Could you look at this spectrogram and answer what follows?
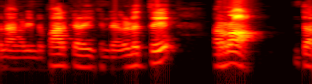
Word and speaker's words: ر: அந்த வகையிலே இப்பொழுது நாங்கள் இன்று பார்க்க இருக்கின்ற எழுத்து ரா. இந்த ரா என்ற எழுத்தை பொறுத்தவரையிலே இதனுடைய உச்சரிப்பு வல்லினமாகத்தான் அடிப்படையில் இருக்கும். ரா என்று சற்று கடினமாக உச்சரிக்க வேண்டும்.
